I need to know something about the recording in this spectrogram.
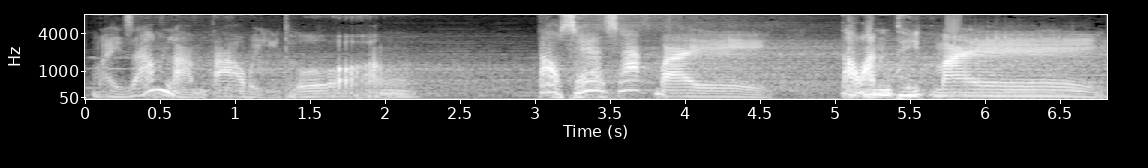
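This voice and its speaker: A man doing a raspy, menacing old shaman. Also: medium pitch, huge pitch swings, bright, forceful tone, soft background music, heavily acted. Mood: raging. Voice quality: hoarse, raspy. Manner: slow, taunting, menacing. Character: evil old male shaman, cruel, gloating.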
